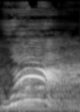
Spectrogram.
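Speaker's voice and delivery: "yeah" very high and loud, sharp fall; exclamation yeah. Shown as a demonstration. Teacher showing the exclamation tone: high, loud "yeah". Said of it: "your exclamation point".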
